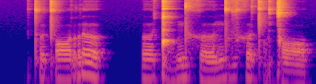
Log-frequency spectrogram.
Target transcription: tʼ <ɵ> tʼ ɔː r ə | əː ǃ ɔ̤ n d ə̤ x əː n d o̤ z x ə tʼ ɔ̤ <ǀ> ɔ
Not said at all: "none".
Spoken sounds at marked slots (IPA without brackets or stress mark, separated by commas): ɵ, ǀ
